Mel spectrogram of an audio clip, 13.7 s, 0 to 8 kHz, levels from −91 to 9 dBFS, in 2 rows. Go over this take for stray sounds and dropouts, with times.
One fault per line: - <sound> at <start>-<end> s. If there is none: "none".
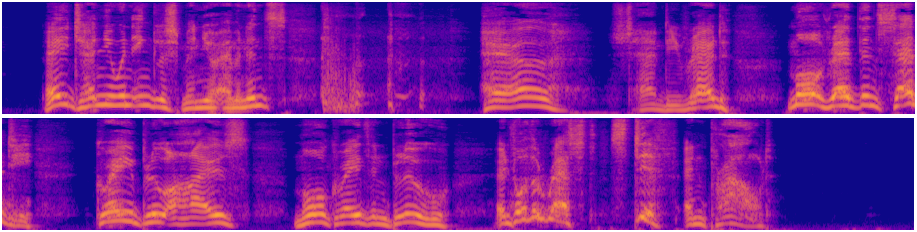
- cough at 2.4-3.2 s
